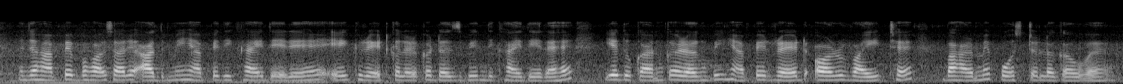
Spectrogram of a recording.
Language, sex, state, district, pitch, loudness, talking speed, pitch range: Hindi, female, Maharashtra, Solapur, 195 Hz, -20 LUFS, 200 wpm, 185-210 Hz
